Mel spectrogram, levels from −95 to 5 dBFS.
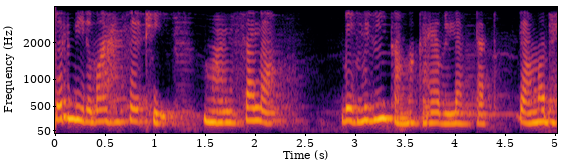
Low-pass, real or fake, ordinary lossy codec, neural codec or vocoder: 3.6 kHz; fake; none; codec, 44.1 kHz, 1.7 kbps, Pupu-Codec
